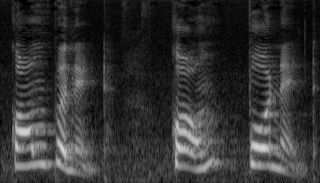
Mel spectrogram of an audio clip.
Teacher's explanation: So PO is the primary syllable here.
